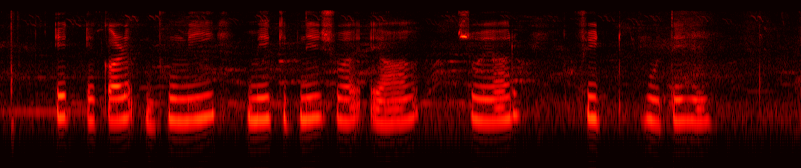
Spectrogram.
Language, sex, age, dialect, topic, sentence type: Hindi, female, 18-24, Kanauji Braj Bhasha, agriculture, question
